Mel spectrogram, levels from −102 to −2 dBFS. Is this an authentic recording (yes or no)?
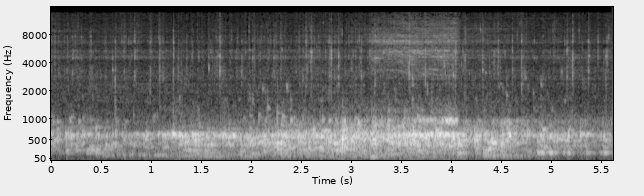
yes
